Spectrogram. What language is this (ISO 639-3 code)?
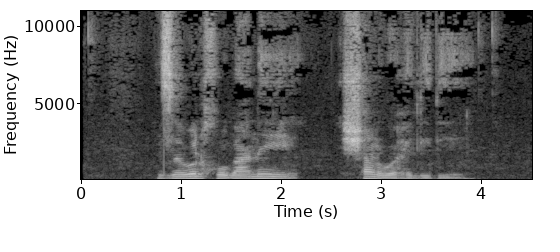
pus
